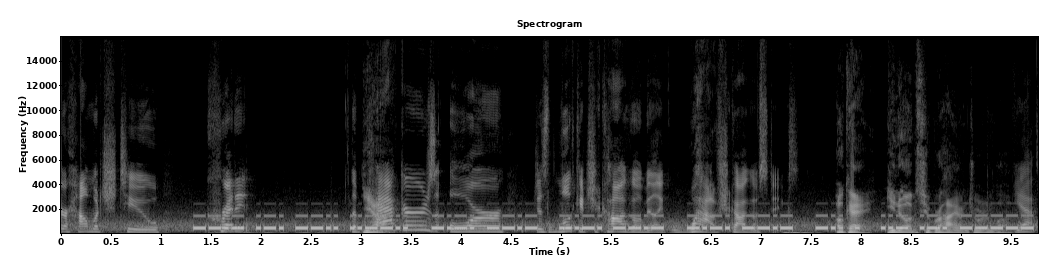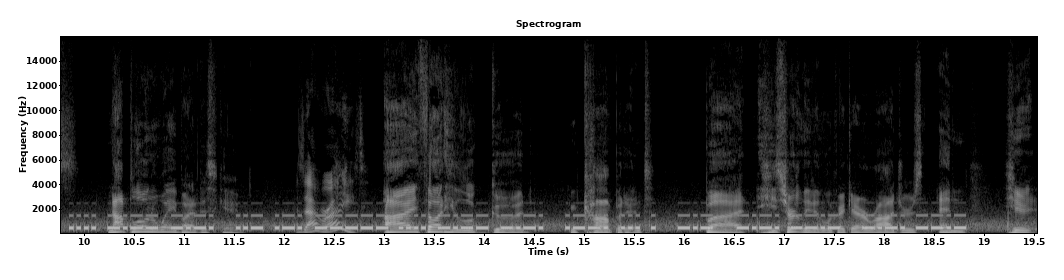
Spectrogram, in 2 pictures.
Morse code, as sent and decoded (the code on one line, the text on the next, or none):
--.- .-. --.. ..--.. / -.-. --.- / -.-. --.- / -.-. --.- / -.. . / ..- .-. ----- .... -.-- -.-. / ..- .-. ----- .... -.-- -.-. / .--. ... . / -.- / -.-. --.- / -.-. --.-
QRZ? CQ CQ CQ DE UR0HYC UR0HYC PSE K CQ CQ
